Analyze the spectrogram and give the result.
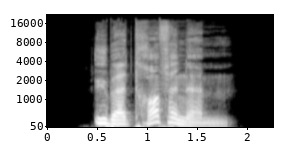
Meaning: strong dative masculine/neuter singular of übertroffen
- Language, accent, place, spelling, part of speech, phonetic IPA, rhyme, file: German, Germany, Berlin, übertroffenem, adjective, [yːbɐˈtʁɔfənəm], -ɔfənəm, De-übertroffenem.ogg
